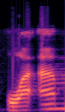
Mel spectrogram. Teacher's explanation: वअम्मा, वअम, वअम, वाव को जब पढ़ेंगे दोनों होंठ गोल करने हैं। वअम, हमज़ा को मीम के साथ मिलाना है, غنہ کریں گے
